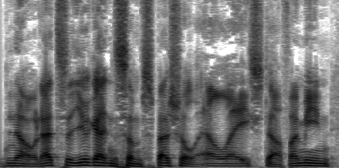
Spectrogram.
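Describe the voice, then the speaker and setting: A man's voice: medium pitch, unhurried, a bit bright. Emphatic man in casual podcast chat. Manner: emphatic, addresses listener as bro. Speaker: podcast co-host.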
